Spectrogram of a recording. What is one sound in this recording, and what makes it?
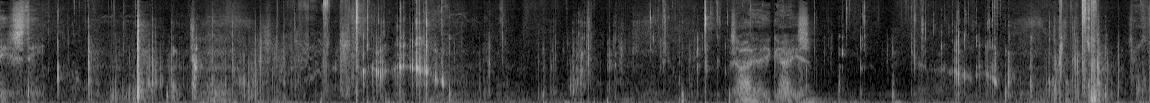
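A man sucks and licks candy close to a microphone, with wet smacking clicks.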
